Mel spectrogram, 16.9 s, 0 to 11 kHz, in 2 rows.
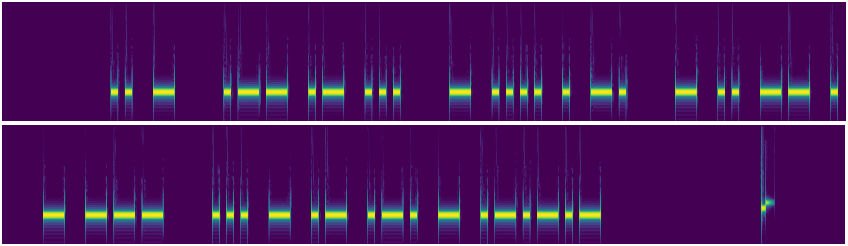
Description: Morse code, heard as a keyed tone, about 17 wpm, 700 Hz. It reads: IT WAS THEN TIME TO START.
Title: Sentences from Top 300 Words 17wpm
